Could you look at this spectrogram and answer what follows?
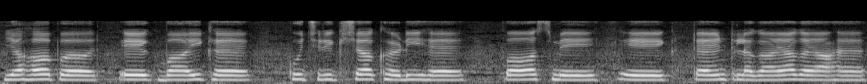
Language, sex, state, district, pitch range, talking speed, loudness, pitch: Hindi, female, Haryana, Jhajjar, 210-225 Hz, 110 wpm, -12 LUFS, 220 Hz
